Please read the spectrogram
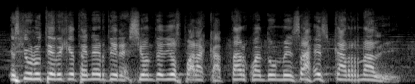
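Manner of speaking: loud, high shouted admonition; forceful pulpit shout; emphatic preaching. Real, not acted. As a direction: drive the lesson home at full force. Preacher drives the lesson home.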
